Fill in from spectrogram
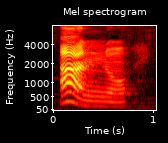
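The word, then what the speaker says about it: hanno: In particolare, questa differenza avviene quando c'è di mezzo la lettera H, che in italiano si scrive ma non si legge. È il caso, per esempio, delle parole come anno, che è un sostantivo, per esempio 2020, e anno, che è invece voce del verbo avere.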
